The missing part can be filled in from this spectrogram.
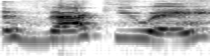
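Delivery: imitated yell. Retelling a shout through a headset during a show: retelling a yell. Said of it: "I yell through my headset".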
